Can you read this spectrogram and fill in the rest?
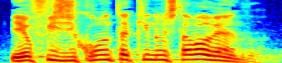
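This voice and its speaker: A man's voice: high-pitched, expressive, fast, darkish tone. A man with a Brazilian Portuguese accent, preaching a televised sermon as a pastor, telling stories in a conversational way and asking his listeners questions.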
